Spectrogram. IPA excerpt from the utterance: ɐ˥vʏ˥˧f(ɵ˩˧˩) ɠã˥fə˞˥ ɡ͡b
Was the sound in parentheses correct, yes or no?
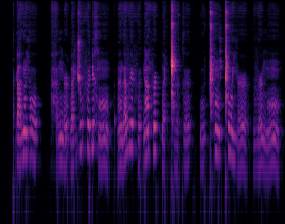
yes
